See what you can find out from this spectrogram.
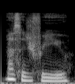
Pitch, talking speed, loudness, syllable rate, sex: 180 Hz, 240 wpm, -17 LUFS, 8.2 syllables/s, female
